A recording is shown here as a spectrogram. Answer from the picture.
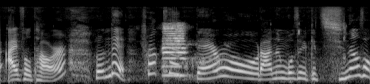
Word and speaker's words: Eiffel Tower: 와우, 여러분 저도 이렇게 에펠탑은 좀 많이 봤는데 에펠탑 발음하실 때 에펠탑 아니고요. 아이펠 타워이라고 해요. 맞아요. 아이펠 타워.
